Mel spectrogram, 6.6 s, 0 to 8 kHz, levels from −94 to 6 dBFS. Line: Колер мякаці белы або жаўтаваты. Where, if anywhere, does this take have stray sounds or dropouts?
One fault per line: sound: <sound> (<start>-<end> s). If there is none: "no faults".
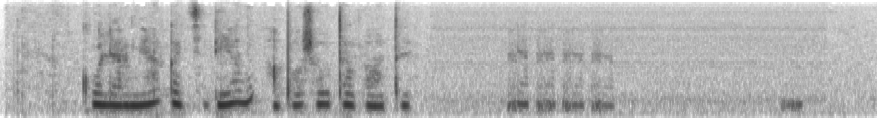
sound: laugh (3.8-4.6 s)
sound: laugh (5.9-6.0 s)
